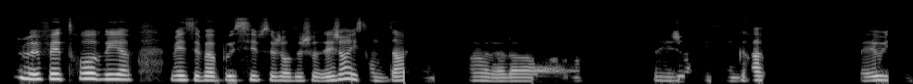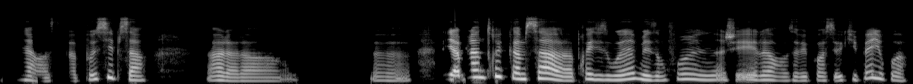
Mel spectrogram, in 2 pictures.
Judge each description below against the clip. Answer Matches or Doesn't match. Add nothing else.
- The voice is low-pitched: Doesn't match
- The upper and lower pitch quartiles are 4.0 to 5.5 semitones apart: Matches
